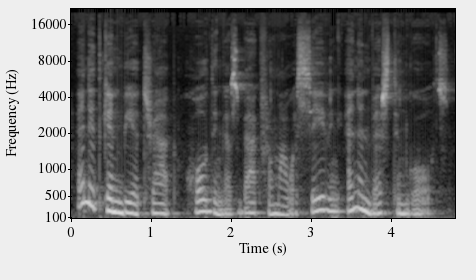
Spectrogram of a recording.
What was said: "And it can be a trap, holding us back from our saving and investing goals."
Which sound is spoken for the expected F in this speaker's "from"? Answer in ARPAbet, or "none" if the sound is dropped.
F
